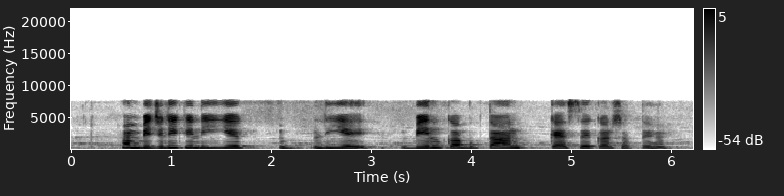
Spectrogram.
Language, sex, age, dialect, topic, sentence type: Hindi, female, 18-24, Kanauji Braj Bhasha, banking, question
